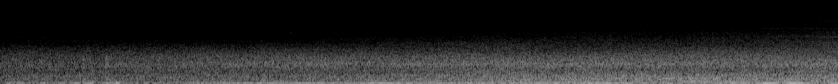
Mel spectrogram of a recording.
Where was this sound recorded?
on a street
